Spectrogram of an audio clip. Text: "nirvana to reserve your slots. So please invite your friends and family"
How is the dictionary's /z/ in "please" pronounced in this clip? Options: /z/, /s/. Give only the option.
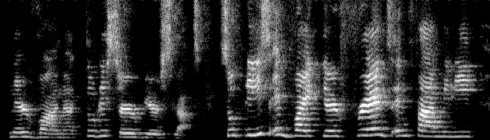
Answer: /s/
